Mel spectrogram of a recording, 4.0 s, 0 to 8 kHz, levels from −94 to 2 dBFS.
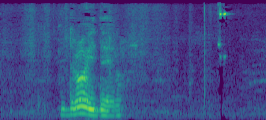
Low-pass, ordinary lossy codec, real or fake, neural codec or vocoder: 7.2 kHz; MP3, 32 kbps; real; none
